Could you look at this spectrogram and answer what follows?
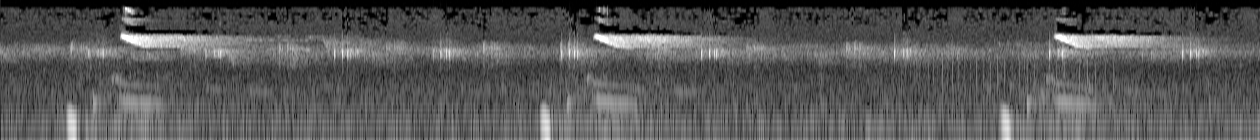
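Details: Musk duck giving a low thump followed by a sharp, high whistle that slides downward, the pair repeated about every three and a half seconds, three times over.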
